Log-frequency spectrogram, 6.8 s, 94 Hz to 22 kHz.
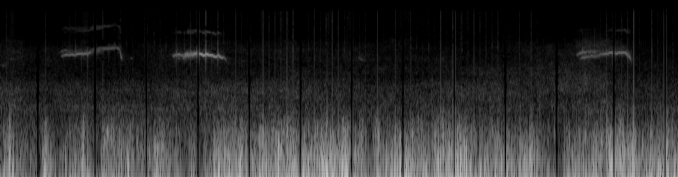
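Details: Nest-side bald eagle in Southwest Florida, 13 January 2024, afternoon: two high, thin whistled notes close together, a silent gap, then one more arched whistle, set against heavy low rumbling wind noise.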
